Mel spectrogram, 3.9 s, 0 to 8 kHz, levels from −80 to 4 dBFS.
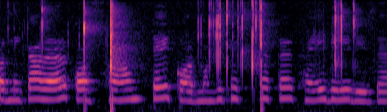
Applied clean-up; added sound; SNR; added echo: none; Crack / Crackle; -5 dB; reverberation time 0.4 s.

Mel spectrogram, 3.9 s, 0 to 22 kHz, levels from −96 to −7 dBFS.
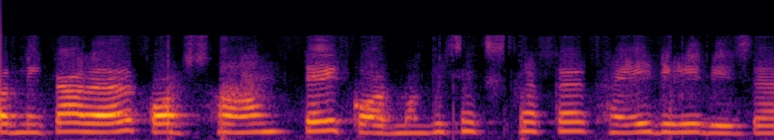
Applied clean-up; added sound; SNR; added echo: neural separator model SepFormer DNS4.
